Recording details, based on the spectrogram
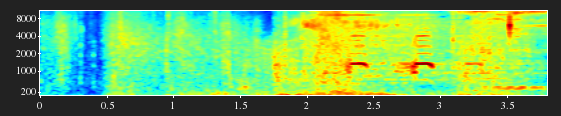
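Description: A game goose honks twice in Magic Arena as the Gilded Goose card is played, the short, close, nasal honks sitting over a quiet layer of game sound.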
